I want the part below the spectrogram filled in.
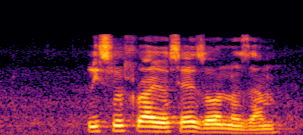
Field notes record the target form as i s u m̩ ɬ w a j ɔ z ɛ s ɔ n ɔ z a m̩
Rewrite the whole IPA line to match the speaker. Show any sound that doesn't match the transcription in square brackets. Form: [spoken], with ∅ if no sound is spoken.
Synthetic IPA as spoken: i s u [∅] ɬ w a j ɔ [s] ɛ [z] ɔ n ɔ z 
